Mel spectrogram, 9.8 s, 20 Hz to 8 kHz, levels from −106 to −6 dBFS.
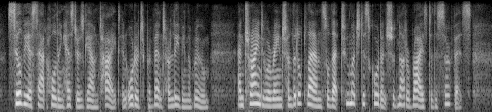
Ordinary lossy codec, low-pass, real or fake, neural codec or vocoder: Opus, 32 kbps; 7.2 kHz; real; none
